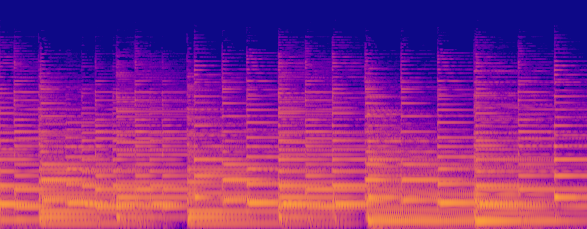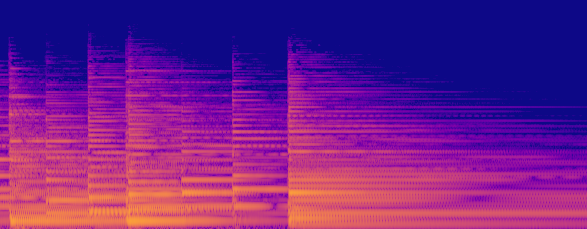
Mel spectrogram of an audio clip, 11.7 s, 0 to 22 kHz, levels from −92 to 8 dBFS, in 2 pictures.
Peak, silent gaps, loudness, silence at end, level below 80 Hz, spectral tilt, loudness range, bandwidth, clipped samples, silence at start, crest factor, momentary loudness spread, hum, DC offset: -4 dBFS; none; -21 LUFS; 0 s; -40 dBFS; -6.5 dB/octave; 5 LU; 10 kHz; under 0.1%; 0 s; 16 dB; 17 LU; none; under 0.1%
